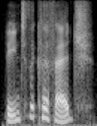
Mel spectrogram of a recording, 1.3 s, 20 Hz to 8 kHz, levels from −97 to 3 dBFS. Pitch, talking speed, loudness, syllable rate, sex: 175 Hz, 230 wpm, -16 LUFS, 5.2 syllables/s, male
